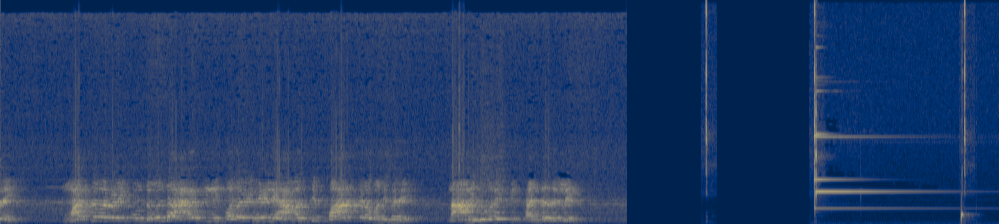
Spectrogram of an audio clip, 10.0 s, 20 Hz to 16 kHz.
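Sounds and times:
notification bell chime: 8.1s - 9.9s.

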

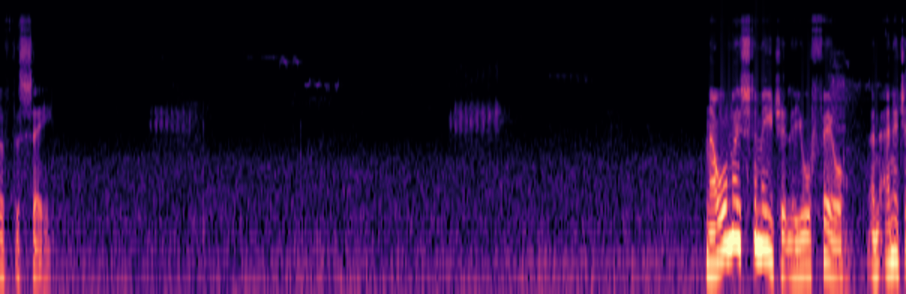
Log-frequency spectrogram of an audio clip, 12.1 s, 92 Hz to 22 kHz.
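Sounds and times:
buzzy bird call: 6.0s - 6.9s
thin high bird chirps: 10.8s - 12.0s.

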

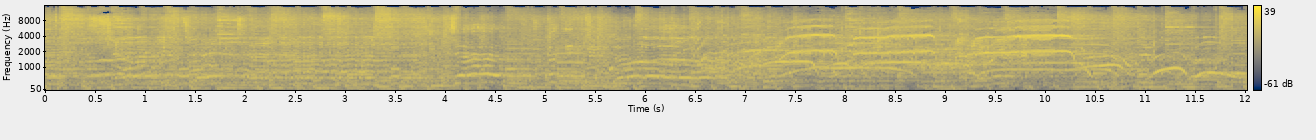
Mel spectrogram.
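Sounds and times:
person singing: 0.0s - 10.7s
live band with acoustic guitar: 0.0s - 12.0s
audience whooping and cheering: 6.2s - 12.0s.

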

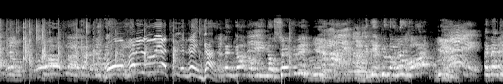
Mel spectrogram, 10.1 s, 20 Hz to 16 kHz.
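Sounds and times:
hand clapping: 0.0s - 4.1s
man preaching in a raised voice: 0.8s - 10.0s.

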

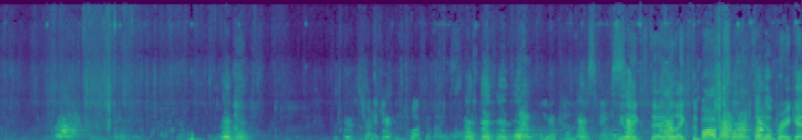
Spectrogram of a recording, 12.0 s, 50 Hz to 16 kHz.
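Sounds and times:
dog barking: 0.8s - 1.2s, 3.3s - 3.8s, 5.2s - 6.0s, 6.9s - 10.2s, 10.8s - 11.6s.

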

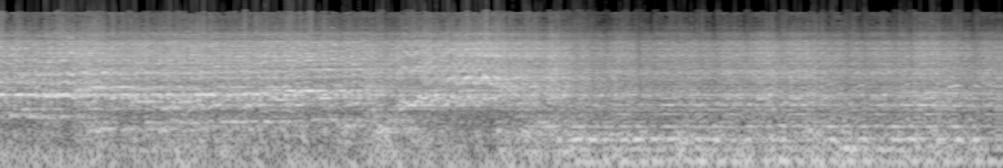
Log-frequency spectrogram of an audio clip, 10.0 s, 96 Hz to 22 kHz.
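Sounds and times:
loud electric guitar solo: 0.0s - 10.0s.

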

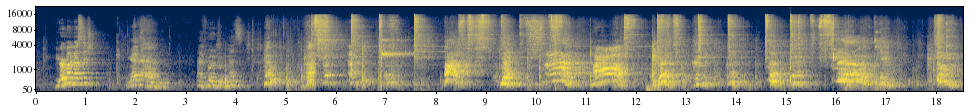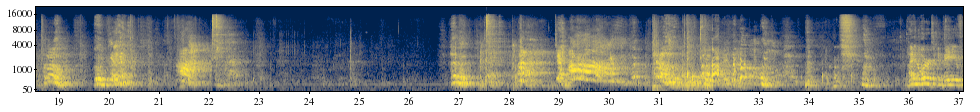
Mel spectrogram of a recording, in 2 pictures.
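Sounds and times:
fighters shouting and grunting: 4.5s - 7.3s, 8.1s - 22.8s, 26.8s - 34.2s
sword blades clashing: 5.4s - 10.9s, 11.6s - 17.1s.

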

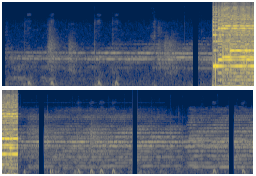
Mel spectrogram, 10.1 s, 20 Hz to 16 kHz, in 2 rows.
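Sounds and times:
faint background music: 0.1s - 4.8s, 5.4s - 10.0s
loud distorted electronic tones: 4.2s - 5.4s.

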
